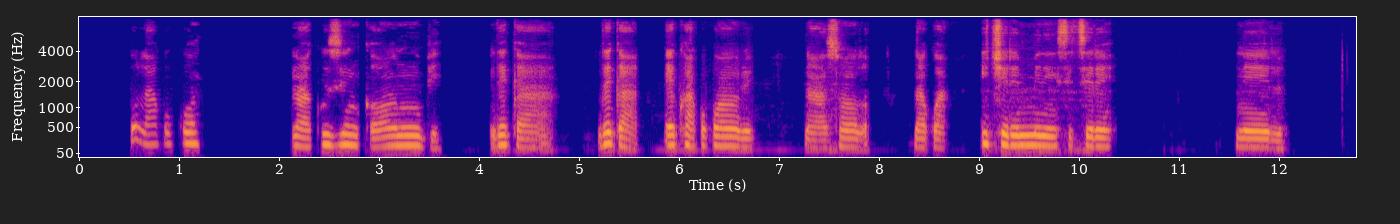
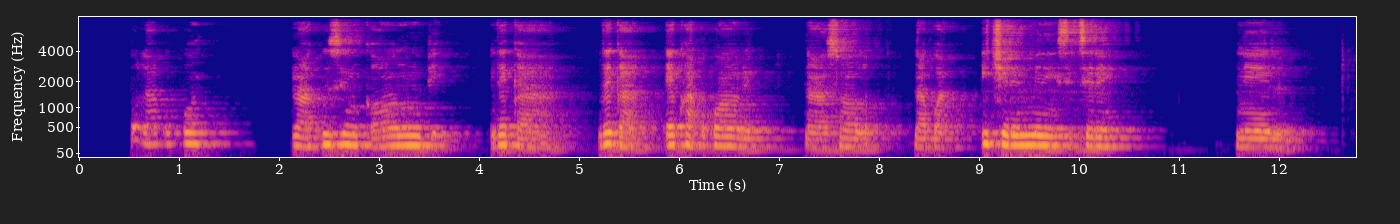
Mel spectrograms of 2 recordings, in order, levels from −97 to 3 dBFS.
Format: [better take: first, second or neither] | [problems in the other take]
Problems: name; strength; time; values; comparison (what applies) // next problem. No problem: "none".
first | room echo; dies away in 0.7 s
